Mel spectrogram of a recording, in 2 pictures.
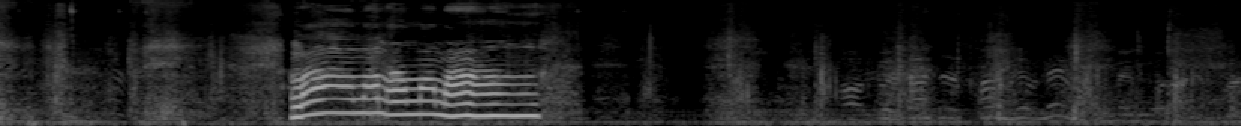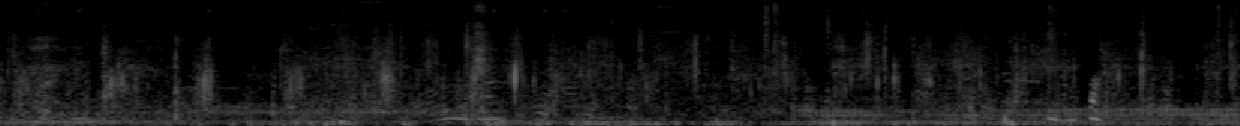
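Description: Footsteps on a dirt trail, with a woman's voice holding one long, loud note for about a second and a half near the start; after it only faint steps and rustling.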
